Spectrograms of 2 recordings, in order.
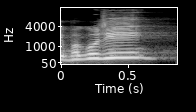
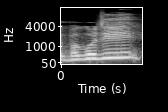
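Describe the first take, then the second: First: Swaminarayan calls his attendant at night, higher call. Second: A rising call to the attendant, higher. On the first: Maharaj wakes and calls for Bhaguji, a higher call. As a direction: call the name out across the room. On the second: Maharaj calls Bhaguji a second time, rising. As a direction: call his name again, lifting at the end. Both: Acted. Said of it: "બૂમ પાડી".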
